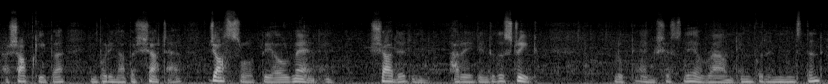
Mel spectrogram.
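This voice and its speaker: With a fairly low voice, a man reads a classic literary story in dramatic first person, his phrasing theatrical and deliberate with swelling emphasis. The recording is clearly noisy, with background ambience.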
